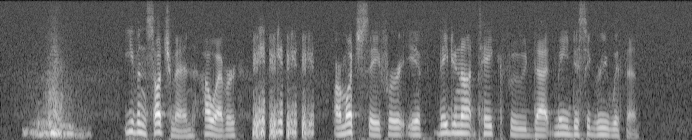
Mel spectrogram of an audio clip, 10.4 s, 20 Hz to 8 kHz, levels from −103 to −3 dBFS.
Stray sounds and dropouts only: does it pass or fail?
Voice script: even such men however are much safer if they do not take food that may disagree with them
fail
